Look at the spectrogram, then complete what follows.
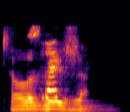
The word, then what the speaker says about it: television: much better much better television tele Vision television and when you say television tell is the number loudest syllable television stress stress syllable television good good great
